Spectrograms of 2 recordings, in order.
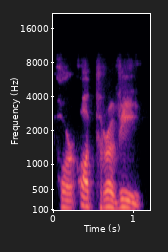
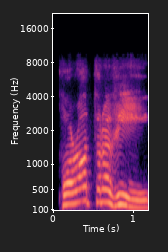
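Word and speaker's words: pur autre vie: There's something called a life estate portra. Now, that's a Latin term. I know it it's pronounced and it's and it sounds the same in French, but the spelling is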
